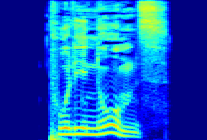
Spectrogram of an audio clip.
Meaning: genitive singular of Polynom
- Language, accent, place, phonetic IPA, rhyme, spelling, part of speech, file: German, Germany, Berlin, [poliˈnoːms], -oːms, Polynoms, noun, De-Polynoms.ogg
